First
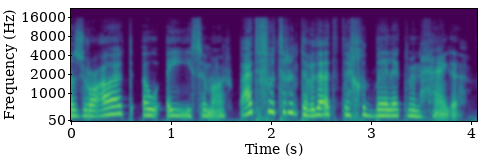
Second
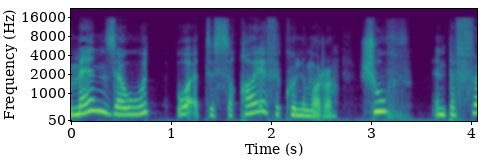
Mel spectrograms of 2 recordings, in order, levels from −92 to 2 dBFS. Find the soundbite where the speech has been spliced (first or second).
first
